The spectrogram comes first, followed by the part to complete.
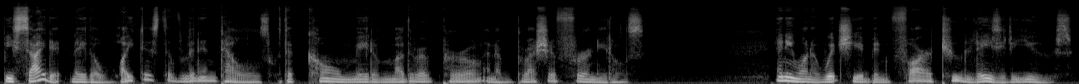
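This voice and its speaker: A man narrating an audiobook fairy tale expressively, with deliberate, dramatic emphasis. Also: medium pitch, expressive, creaky, warm tone, breathy edge, dry recording, studio quality.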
